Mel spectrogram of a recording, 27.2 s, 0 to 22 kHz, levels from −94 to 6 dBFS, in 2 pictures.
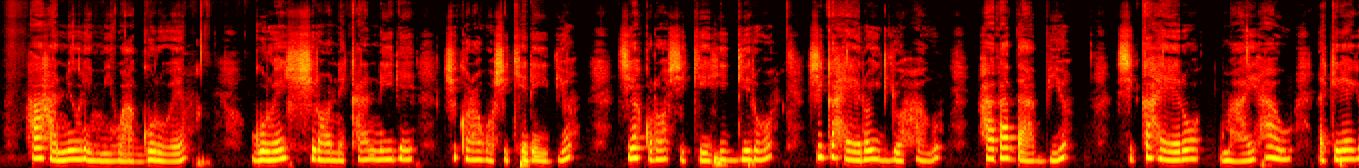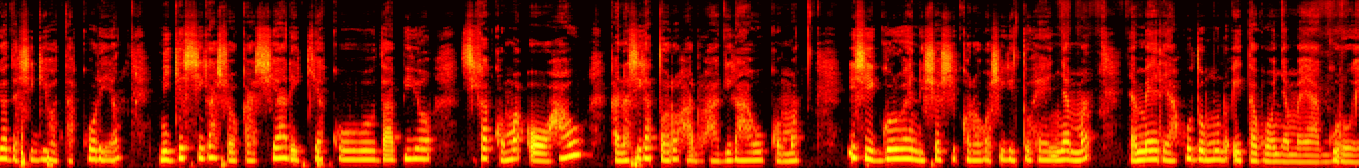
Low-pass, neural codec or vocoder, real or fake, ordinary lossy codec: none; none; real; none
